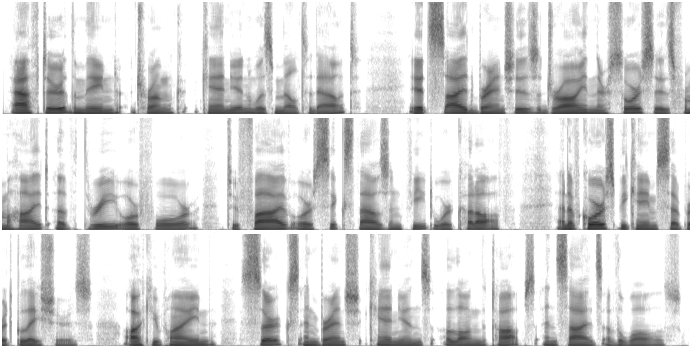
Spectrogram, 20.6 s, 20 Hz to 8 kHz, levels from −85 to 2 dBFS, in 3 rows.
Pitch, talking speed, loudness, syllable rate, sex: 120 Hz, 145 wpm, -22 LUFS, 3.9 syllables/s, male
